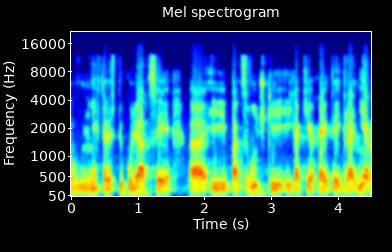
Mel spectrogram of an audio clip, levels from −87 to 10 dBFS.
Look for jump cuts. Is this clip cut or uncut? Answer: uncut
